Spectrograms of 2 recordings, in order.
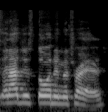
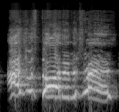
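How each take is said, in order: First: Said in the usual way. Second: Loud emphatic. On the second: Real, not acted. Repeats louder, emphatic.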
